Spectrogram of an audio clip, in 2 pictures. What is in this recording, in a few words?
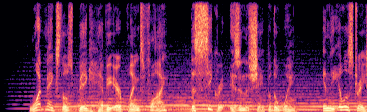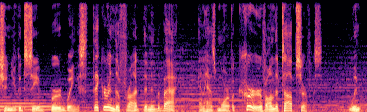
eLearning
